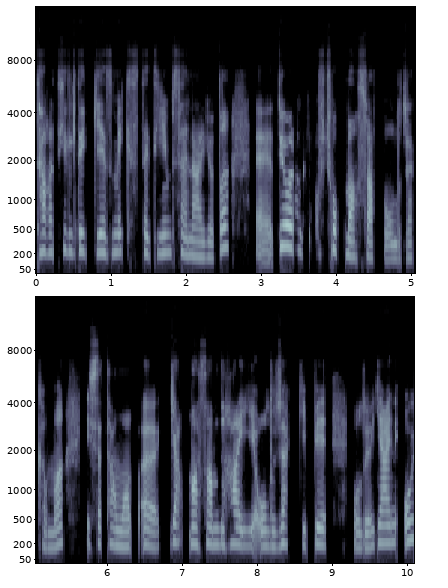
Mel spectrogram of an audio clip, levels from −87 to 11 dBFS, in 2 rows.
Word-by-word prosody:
tatilde 225 0 +1
gezmek 215 +1 0
istediğim 205 +1 -4
senaryoda, 175 - 0 0.4
eee, - - +1
diyorum 270 -4 +6
ki: 405 - -17
"Of! - - -6
Çok 245 -6 0
masraflı 170 -5 +1
olacak 155 +3 -4
ama, 165 +5 0 0.3
işte, 200 - +3
tamam, 175 -3 0 0.2
eee, 175 -3 +5 0.2
yapmasam 195 -3 +1
daha 195 +1 +3
iyi 175 0 0
olacak." 175 +3 -1
gibi 180 +1 +1 0.4
oluyor. 160 +1 -2
Yani, 210 0 +5
o 230 +3 +1
195 Hz, 135 wpm, -26 LUFS, 170-215 Hz, 0.4 s, diyorum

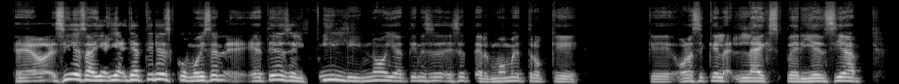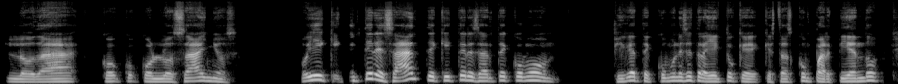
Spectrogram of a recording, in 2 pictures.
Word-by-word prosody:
Eh, 155 +2 +1
o - - +2
e 170 - 0
sí, 225 +8 +6
o - - +8
sea 210 -2 +6
ya 190 0 +6
ya 205 -1 +6
ya 210 +1 +6
tienes 235 +1 +3
como 180 -3 +2
dicen, 205 +3 +4
eh - - -4
eh, - - -3
ya 165 - -3
tienes 210 -1 +3
el 150 -6 0
feeling, 190 -7 +1
¿no? 190 +1 0
Ya 170 -3 0
tienes 170 +1 -4
ese 170 -1 -4
ese 170 +3 -4
termómetro 145 +1 -3
que 130 -6 -4 0.7
que, 125 -1 -6
ahora 145 +2 -1
sí 165 - -1
que, 170 +1 +1
la 160 - +1
la 150 0 +3
experiencia 145 +3 +2 0.4
lo 125 -3 -3
da 130 +2 0 0.2
co 140 -1 -6
co 145 -2 -11
con 135 -2 -2
los 130 +1 -1
años. 150 -6 -1 0.6
Oye, 195 +6 +2
que 135 -1 -13
que 175 - -16
interesante 190 - +1
que 180 - -2
interesante, 180 -2 -2
cómo 180 -4 -1 0.6
fíjate, 155 +1 -3
cómo 150 +2 -5
en 175 - -1
ese 180 +1 -1
trayecto 140 0 -2
que 130 -5 -3
que - - -12
estás 125 0 -5
compartiendo, 145 +3 -1
160 Hz, 185 wpm, -20 LUFS, 140-180 Hz, 0.7 s, o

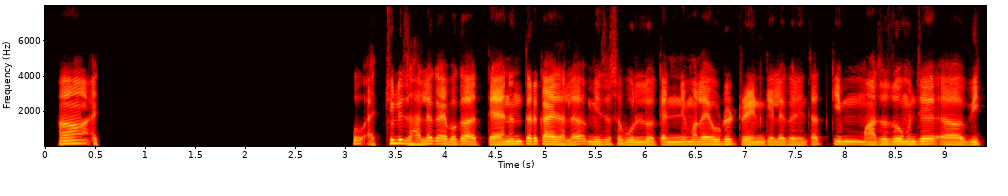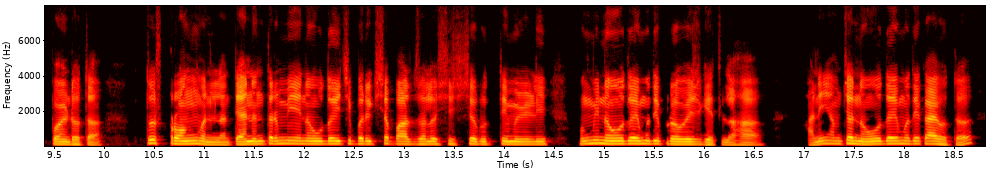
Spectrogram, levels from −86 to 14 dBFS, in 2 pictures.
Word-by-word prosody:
हां, 170 +3 +2
एक्च - - -4 2.5
हो. - - -4
एक्चुअली 185 0 -1
झालं 135 +1 0
काय, 150 -2 +2
बघा 140 +1 +2
त्यानंतर 140 +3 +3
काय 140 -2 +5
झालं, 130 +3 0
मी 130 -1 -1
जसं 125 +2 -4
बोललो 125 0 0
त्यांनी 120 +2 0
मला 130 0 +1
एवढं 130 +1 +2
ट्रेन 125 -3 +2
केलं 115 -1 -1
गणितात, 110 +2 -3
की 145 - 0
माझा 135 -2 0
जो, 145 +2 +2
म्हणजे 140 +2 +1
अ, 130 -1 -2 0.2
वीक 135 +2 -2
पॉईंट 140 -2 +1
होता 125 -4 -2 0.5
तो 190 - +4
स्ट्राँग 165 -3 +1
बनला. 125 -4 0
अन् 120 - -6
त्यानंतर 145 +4 +3
मी 170 0 0
नवोदयची 155 +1 0
परीक्षा 150 +1 -1
पास 145 -1 +2
झालो, 145 +1 0
शिष्यवृत्ती 140 +1 -4
मिळाली, 140 0 0 0.3
मग 150 - -2
मी 180 - +1
नवोदयमध्ये 160 -1 +2
प्रवेश 140 -2 +1
घेतला, 120 -3 -3
हां. 110 -1 -3 0.5
आणि 145 +7 -1
आमच्या 165 +1 +2
नवोदयमध्ये 160 +2 +1
काय 155 -1 +4
होतं, 140 +5 -3
140 Hz, 160 wpm, -22 LUFS, 130-155 Hz, 2.5 s, काय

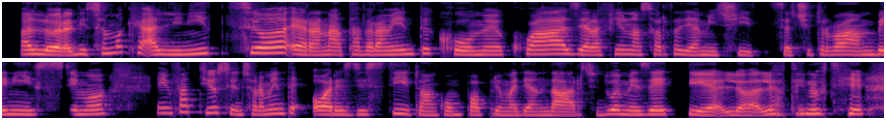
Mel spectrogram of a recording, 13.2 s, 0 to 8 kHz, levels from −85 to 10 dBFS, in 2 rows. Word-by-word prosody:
Allora, 210 -5 +7
diciamo 230 +8 -3
che 300 -2 -6
all'inizio, 270 +7 +3
era 210 -6 +4
nata 205 +1 -1
veramente 220 +5 -1
come 205 -3 -2
quasi 235 -1 +3
alla 195 0 +2
fine, 230 +4 -6
una 215 - -2
sorta 210 +1 -7
di 205 -3 -1
amicizia. 185 -1 -7
Ci 185 +4 -8
trovavamo 205 -1 -1
benissimo, 220 +2 -1 0.3
e 280 - -10
infatti 330 +2 -4
io - - +1
sinceramente 240 +3 -4
ho 215 - +5
resistito 210 +2 -2
anche 190 +1 -5
un 195 - -3
po' 200 -2 -3
prima 190 -2 -5
di 190 - -5
andarci, 185 0 -1
2 225 +3 +1
mesetti 215 -1 +1
e 185 - +2
li 185 - -2
ho 185 -2 +2
li 210 - +1
ho 230 - -3
tenuti. 240 +1 -1
215 Hz, 170 wpm, -23 LUFS, 200-235 Hz, 0.3 s, Allora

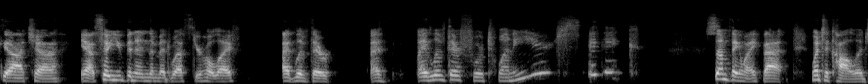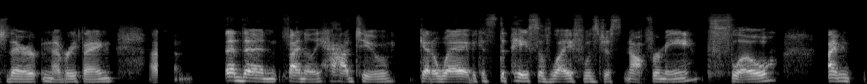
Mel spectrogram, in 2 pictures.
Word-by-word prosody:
Gotcha, 145 -2 +4 0.2
yeah, 160 - +6
so, 225 - +5
you've 205 -1 +2
been 195 - +2
in 165 -1 0
the 160 - -1
Midwest 140 -2 0
your 155 - -3
whole 145 - +2
life? 140 -1 +1 0.4
I've 160 +1 +4
lived 165 -2 +1
there 140 -1 +3 0.4
I've 155 0 -1 0.3
I 185 +1 +5
lived 210 +1 0
there 210 -1 +2
for 175 -4 -5
20 175 - -6
years, - - -6
I 455 - -1
think 280 -1 -9 0.6
something 245 -4 +5
like 145 - -1
that, 145 - +4 0.2
went 215 0 +5
to 185 - +2
college 130 -5 +3
there 130 -1 +1
and 150 -2 -7
everything, 130 +1 -2 0.4
um, - - -3 0.7
and 175 -2 +4
then 140 -4 +2
finally - - +1
had - - -2
to 125 +2 -5 0.3
get - - +2
away 125 0 +3
because 145 0 -11
the - - -5
pace 150 - 0
of 130 -3 -5
life 135 0 -1
was 135 -1 -7
just - - -9
not - - -2
for 135 - -4
me, 140 - -3
slow. - - 0 0.5
I'm 155 -1 +3
150 Hz, 180 wpm, -23 LUFS, 135-185 Hz, 0.7 s, yeah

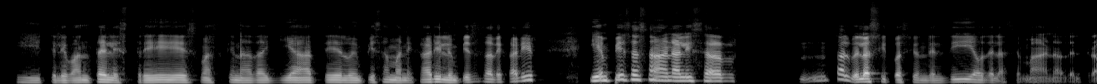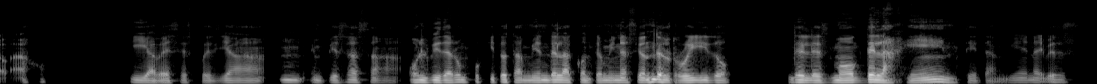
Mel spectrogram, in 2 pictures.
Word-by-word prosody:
y 100 -2 -9
te 100 - -11
levanta 95 +3 0
el 105 -2 +4
estrés. 105 +1 0
Más 100 -1 -7
que 105 - -10
nada, 100 0 -3
ya 100 +2 -1
te 105 0 -2
lo 100 0 0
empieza 100 +3 -5
a - - -4
manejar 105 +3 -2
y - - +4
lo 105 - +2
empiezas 110 +7 -4
a 120 - 0
dejar 115 +9 -4
ir, 205 +2 0 0.5
y 175 - +6
empiezas 215 +4 +2
a 210 -3 +5
analizar, 170 -2 +3 0.7
mm, 185 - -14
tal 230 -3 +1
vez - - +2
la 130 - +8
situación 110 -5 -7
del 95 -1 -10
día, 115 0 -2
o, 100 - -5
de 95 -2 -9
la 75 - -12
semana, - - -13
del - - -19
trabajo. - - -15 0.8
Y 100 -2 -4
a 90 - -2
veces, 85 +1 -7
pues 85 -2 -13
ya, 90 -2 -8
mm, 105 -2 -4
empiezas 100 +2 -9
a 90 -4 -14
olvidar 100 0 +2
un 105 - -1
poquito 105 0 -3
también 100 0 0
de 105 - +4
la 100 -2 +4
contaminación 100 +2 +1
del 105 -4 +6
ruido, 95 0 +1 0.5
del 100 -1 +3
smog 95 0 +2
de 110 - +10
la 95 -4 +6
gente 95 -1 -1
también, 100 0 -15
hay 100 - -8
veces 105 -1 -11
100 Hz, 170 wpm, -24 LUFS, 95-110 Hz, 0.8 s, de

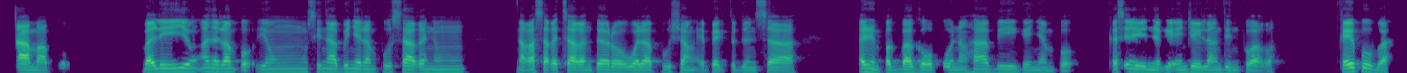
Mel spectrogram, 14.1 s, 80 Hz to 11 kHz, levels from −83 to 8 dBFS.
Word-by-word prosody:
Tama 125 -2 +5
po. - - -16 0.8
Bale 140 +4 +6
yung 160 -1 +1
ano 160 -1 +1
lang 155 0 +4
po, - - -4
yung 145 +1 -8
sinabi 145 0 -1
niya 140 -1 +1
lang 140 0 -2
po 135 - -6
sa 135 0 +3
akin 130 +1 -2
nung 130 0 -8 0.7
nakasakit 130 -1 +2
sa 130 -1 +5
akin, 125 0 +1
pero 130 -1 +1
wala 125 -1 +2
po 130 -5 -12
siyang 125 -1 -3
epekto 120 -1 -3
dun 115 0 -8
sa, 115 -1 0 0.6
ayun 150 -4 +4
pagbago 125 0 +1
ko - - -18
po 130 - -5
ng 125 +1 -5
hobby 135 -1 -2
ganyan 115 -2 -7
po, - - -7 0.3
kasi 140 -4 +2
nag-eenjoy 125 +1 +1
lang 125 0 -2
din 120 -1 -5
po - - -3
ako. - - -2 0.7
Kayo 165 +3 +9
po 165 - +1
ba? 110 -2 -1
130 Hz, 180 wpm, -24 LUFS, 125-140 Hz, 0.8 s, Kayo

